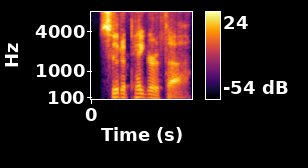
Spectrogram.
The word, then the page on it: Pseudepigrapha: American English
